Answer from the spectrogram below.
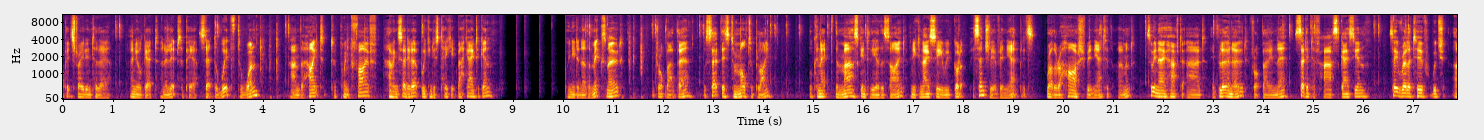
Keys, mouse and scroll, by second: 1.1 click, 4.0 KP_1, 4.2 KP_Enter, 4.5 click, 5.7 KP_Decimal, 6.1 KP_5, 6.3 click, 8.8 click, 11.4 shift+d, 11.8 click, 12.7 click, 14.5 click, 15.3 click, 21.7 click, 26.8 click.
